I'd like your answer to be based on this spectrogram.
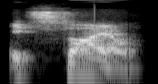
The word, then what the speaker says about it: Siadhal: And yeah, you did not pronounce that name right at all. It's Sile. So it's a strange jumble of letters, but it's pronounced like Kyle but with an S.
